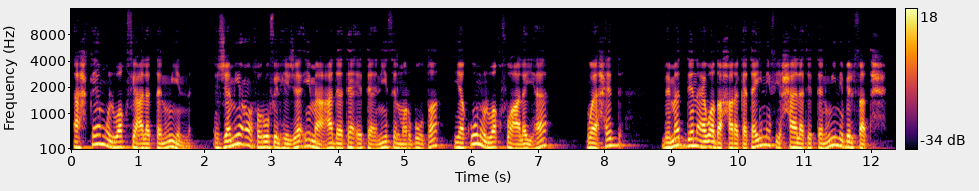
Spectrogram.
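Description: Man giving a measured spoken lesson. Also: medium pitch, lively intonation. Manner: measured, explains rules step by step. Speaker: teacher. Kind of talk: instructional narration.

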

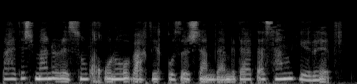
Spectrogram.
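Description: A woman's voice: a little high, level tone, gravelly, mellow, slightly rough, no echo, lo-fi sound. A woman reading a psychological thriller aloud as a first-person audiobook narrator, in a tense, intimate way that sometimes drops to a whisper.

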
